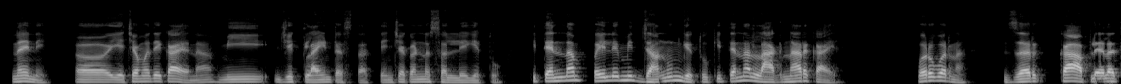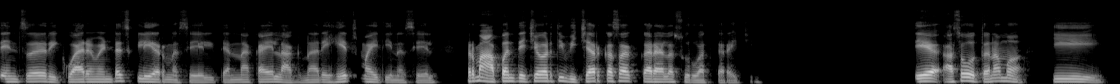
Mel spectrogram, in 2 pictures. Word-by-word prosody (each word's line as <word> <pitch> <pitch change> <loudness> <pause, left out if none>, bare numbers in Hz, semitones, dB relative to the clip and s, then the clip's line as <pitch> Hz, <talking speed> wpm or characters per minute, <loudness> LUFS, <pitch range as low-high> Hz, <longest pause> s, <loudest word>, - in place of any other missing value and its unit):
नाही 140 +1 +2
नाही. 105 -7 -7 0.3
अ, - - -6 0.4
याच्यामध्ये 135 +6 -1
काय 135 -1 +2
आहे - - -2
ना, 105 +3 -9
मी 120 +2 -5 0.2
जे 120 +2 -3
क्लायंट 110 0 -3
असतात 100 -3 -9
त्यांच्याकडनं 115 +3 -5
सल्ले 105 -4 -5
घेतो, 100 -1 -10 0.3
की - - -7
त्यांना 170 +5 +4 0.2
पहिले 170 +4 +2
मी 195 +1 0
जाणून 150 +10 +1
घेतो 115 -8 -3
की 135 - -6
त्यांना 175 +6 +1
लागणार 130 - +2
काय? 95 -3 -2 0.8
बरोबर 175 +3 +3
ना? 110 -5 -8 0.5
जर 130 +5 +4 0.3
का 155 - +7
आपल्याला 140 +1 +4
त्यांचं 130 +1 0
रिक्वायरमेंटच 120 +5 -1
क्लिअर 125 -4 +1
नसेल, 100 -1 -7
त्यांना 110 +1 -6
काय 115 +1 0
लागणार 105 -1 -4
आहे 105 - -3
हेच 135 +1 -2
माहिती 110 -3 -3
नसेल, 95 0 -9 0.3
तर 145 - +4
मग 170 +1 +5
आपण 145 +4 +5
त्याच्यावरती 150 +3 +3
विचार 140 +2 +3
कसा 150 +1 +5
करायला 125 -5 +2
सुरुवात 105 -4 -5
करायची? 110 - -11 1.5
ते 145 +2 +7
असं 125 0 +4
होतं 135 -6 +4
ना 150 - +2
मग 145 -6 0 0.4
की 125 -6 -2
120 Hz, 145 wpm, -24 LUFS, 110-145 Hz, 1.5 s, का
